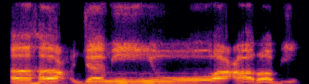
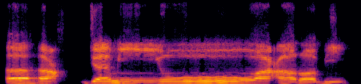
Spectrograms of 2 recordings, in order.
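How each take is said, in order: First: The second hamzah is pronounced as a clear h. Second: The second hamzah is softened, between hamzah and alif. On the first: The speaker calls it wrong. "itu dah bunyi huruf ha" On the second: The speaker calls it right. "bunyi antara alif dan dan hamzah"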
